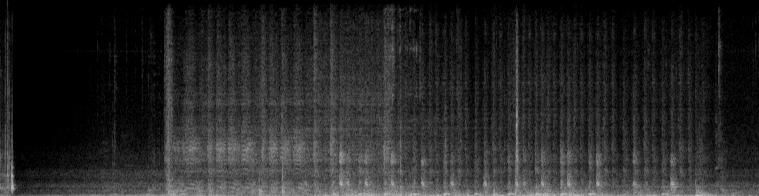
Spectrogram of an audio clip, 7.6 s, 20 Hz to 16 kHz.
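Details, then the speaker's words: 1.5 BMC diesel in a narrowboat, glow plugs primed at least 60 seconds, in a glow plug replacement episode: starter cranks about four times a second, a few uneven firing beats but no idle; hard starting, cause suspected, unconfirmed. "can hear she's catching but not quite starting. I'll try again."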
